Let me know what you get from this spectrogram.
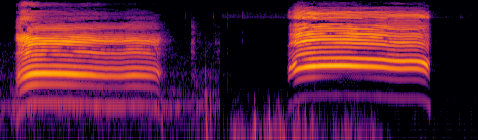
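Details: Sheep bleats, two loud, clear, sustained calls over a second each, separated by a short gap with soft rustling and a click.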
